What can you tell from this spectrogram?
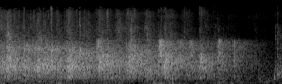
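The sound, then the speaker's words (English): An audience applauds a cellist and pianist steadily, a dense wash of many hands clapping at once, holding a fairly even loudness before tapering slightly toward the end. “Can we give a round of applause for our cellist and pianist?”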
